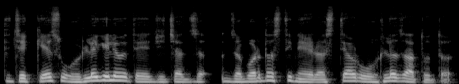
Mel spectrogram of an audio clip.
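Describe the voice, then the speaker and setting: A man narrating a dramatic story in a steady storytelling manner. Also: mid-range voice, moderate pace, dry recording.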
